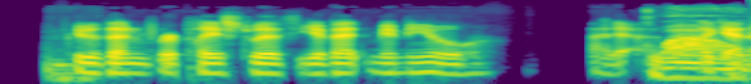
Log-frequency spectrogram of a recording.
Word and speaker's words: Mimieux: was then replaced with Yvette Mimieux. Wow. Again, I don't know if that's how you pronounce her last name. No, that's pretty. Yeah, that's good. Yeah, it's French.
